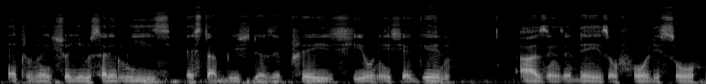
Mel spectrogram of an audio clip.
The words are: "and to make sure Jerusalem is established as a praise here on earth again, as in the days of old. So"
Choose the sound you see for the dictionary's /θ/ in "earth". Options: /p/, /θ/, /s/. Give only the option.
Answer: /s/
